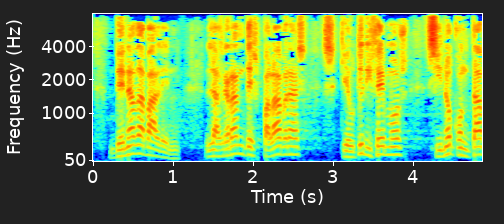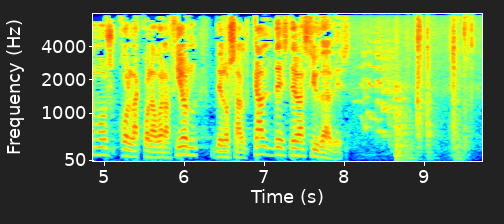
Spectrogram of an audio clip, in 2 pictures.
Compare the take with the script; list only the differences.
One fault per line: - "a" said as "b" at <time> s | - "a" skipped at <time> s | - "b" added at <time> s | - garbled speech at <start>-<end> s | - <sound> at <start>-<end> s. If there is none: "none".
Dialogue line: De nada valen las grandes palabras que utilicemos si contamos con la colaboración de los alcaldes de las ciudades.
- "no" added at 4.4 s
- squeak at 8.1-9.7 s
